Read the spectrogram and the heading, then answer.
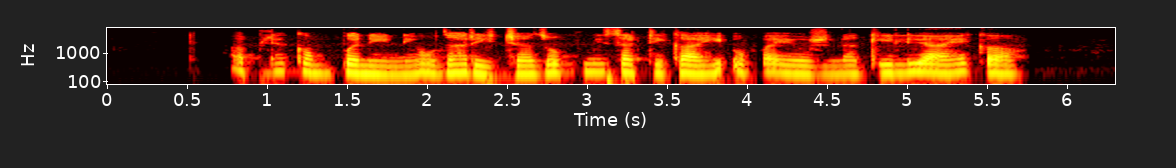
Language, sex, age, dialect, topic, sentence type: Marathi, female, 25-30, Standard Marathi, banking, statement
